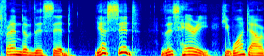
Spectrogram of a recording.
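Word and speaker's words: Sidh: party in New York Sid not s Sid s d h that's how he pronounced it Pepe jerked upos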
